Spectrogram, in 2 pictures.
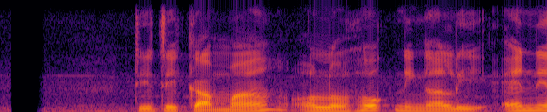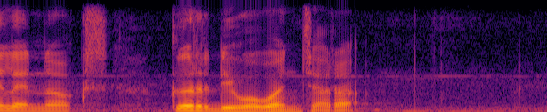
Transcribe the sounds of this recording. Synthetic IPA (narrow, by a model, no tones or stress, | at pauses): t̪it̪ikamaɔ̰lɔɦɔk̚niŋaliʔɛnilɛnaks | kɨrdiwawaɲt͡ʃaɾa̰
